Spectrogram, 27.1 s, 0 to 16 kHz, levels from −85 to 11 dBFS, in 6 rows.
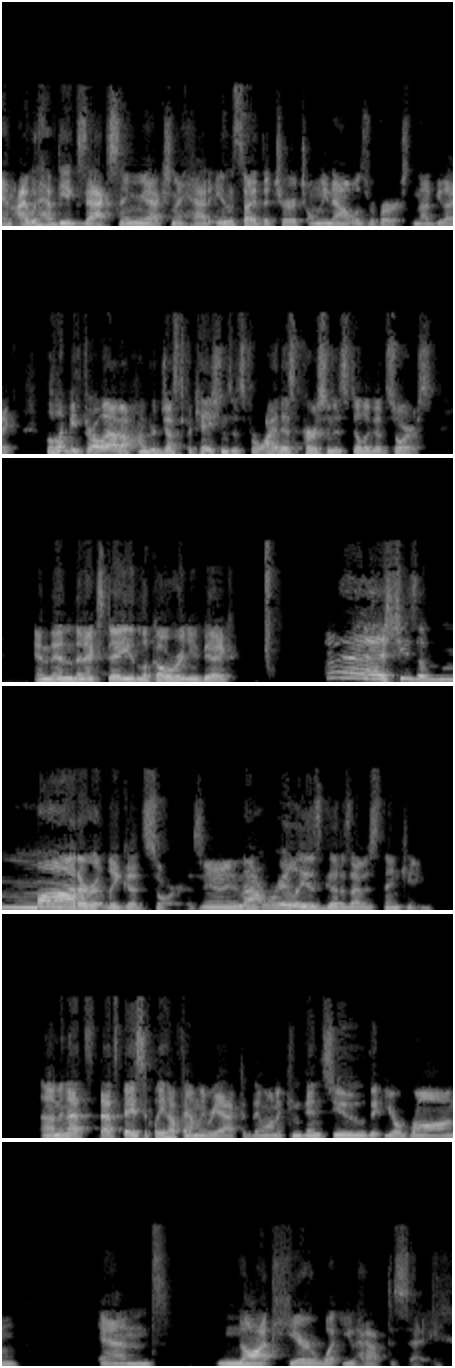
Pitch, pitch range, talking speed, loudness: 135 Hz, 120-160 Hz, 200 wpm, -24 LUFS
